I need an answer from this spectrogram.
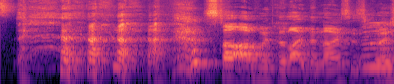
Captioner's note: laughter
